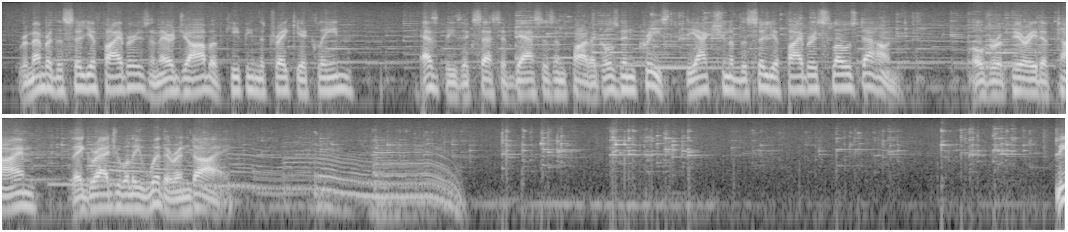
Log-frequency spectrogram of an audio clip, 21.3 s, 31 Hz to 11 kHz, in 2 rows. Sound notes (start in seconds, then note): 11.4 winding down sound fades out; 15.2 glass breaking; 17.9 light wind chime tinkle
